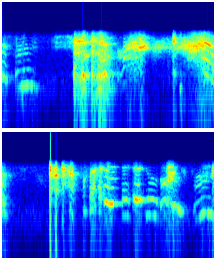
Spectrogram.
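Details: Mother choking on her dinner coughs: harsh bursts of adult coughing, in a short run and then once more, between a baby's bright, high laughs and squeals.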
